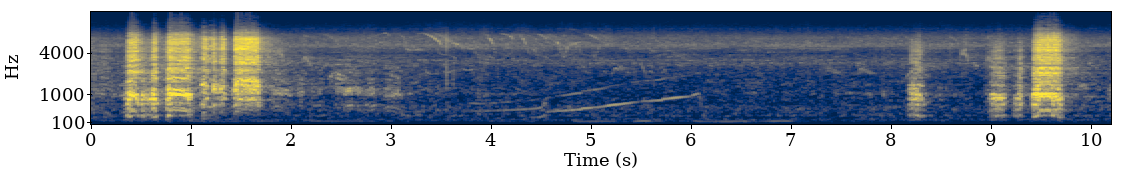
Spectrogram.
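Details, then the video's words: Wild Chaco chachalacas in the Pantanal give loud, harsh, grating bursts in a rapid ragged series at the start and again near the end, with thin rising whistles from another bird between. "CHACO CHACHALACA SINGING"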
